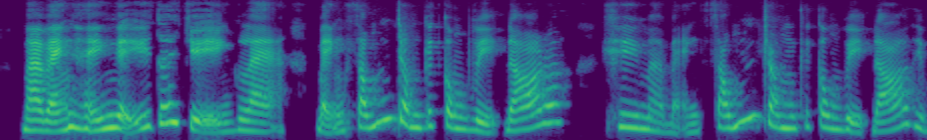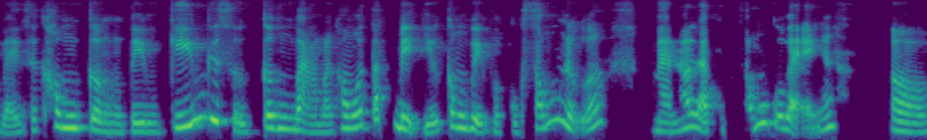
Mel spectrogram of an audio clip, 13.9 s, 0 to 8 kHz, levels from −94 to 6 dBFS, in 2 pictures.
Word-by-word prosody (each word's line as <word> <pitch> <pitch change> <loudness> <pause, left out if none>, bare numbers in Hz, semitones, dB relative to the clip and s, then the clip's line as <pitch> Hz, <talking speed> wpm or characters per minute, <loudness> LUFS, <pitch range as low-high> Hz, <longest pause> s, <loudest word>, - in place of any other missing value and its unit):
mà 220 -2 +7
bạn 210 +8 +6
hãy 235 -3 +3
nghĩ 270 +2 +5
tới 370 +1 +6
chuyện 420 - +3
là 205 -4 +1 0.2
bạn - - 0
sống 275 +3 +3 0.2
trong 280 -8 +3
cái 310 - -3
công 260 -6 +1
việc 200 -6 -1
đó 235 +6 +2
đó. 375 +2 0 0.4
Khi 280 -2 +1
mà 230 -6 -3
bạn 180 - -11 0.2
sống 265 +2 0 0.2
trong 260 -2 +1
cái 295 +3 -12
công 260 -4 -2
việc 180 -7 -2
đó, 200 - -1
thì 270 - -5
bạn 165 -2 -8
sẽ 225 - -8
không 270 -3 +2
cần 190 -7 -2
tìm 190 0 -1
kiếm 305 +10 +3
cái 435 - +8
sự - - -4
cân 255 0 +2
bằng, 190 -6 -2
bạn 175 - -8
không 260 +6 -2
có 295 - +1
tách 300 - -4
biệt 255 - +2
giữa 345 +3 -2
công 275 -3 +1
việc 230 - +1
và 180 - -8
cuộc 180 - -14
sống 255 +9 -5
nữa, 360 +5 -2 0.3
mà 200 -2 -2
nó 270 +5 0
là - - +2
cuộc - - -24
sống 340 - -4
của 260 - -1
bạn 250 - +1
á." 285 - 0 0.4
Ờ. 190 -5 -2
255 Hz, 240 wpm, -24 LUFS, 205-285 Hz, 0.4 s, cái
